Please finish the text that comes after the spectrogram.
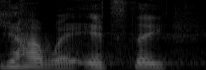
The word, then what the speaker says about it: Yahweh: We add vowels to try to pronounce it. But it's this incredible name of the presence of God, Yahweh, from which we change it to get Jehovah. But it's Yahweh.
